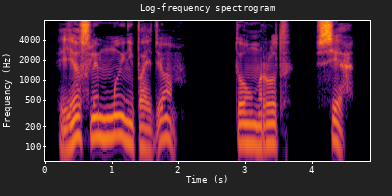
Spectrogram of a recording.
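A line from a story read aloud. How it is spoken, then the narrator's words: Slow, searching for words. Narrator (Russian): медленно, словно нащупывая нужные слова, произнес Стью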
